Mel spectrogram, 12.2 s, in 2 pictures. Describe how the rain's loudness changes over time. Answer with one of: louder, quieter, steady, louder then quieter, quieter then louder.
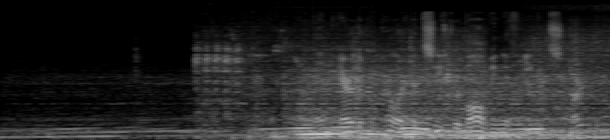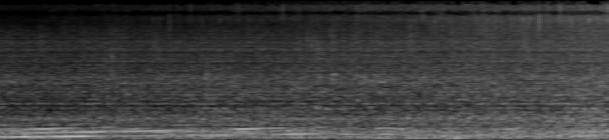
louder.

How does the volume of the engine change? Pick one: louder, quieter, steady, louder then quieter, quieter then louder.
louder then quieter.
